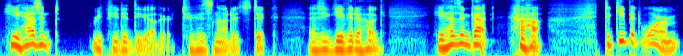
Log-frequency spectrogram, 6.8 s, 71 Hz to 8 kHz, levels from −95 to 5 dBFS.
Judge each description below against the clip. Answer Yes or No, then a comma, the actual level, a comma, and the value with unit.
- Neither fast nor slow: Yes, average, 185 wpm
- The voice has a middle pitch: Yes, medium, 150 Hz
